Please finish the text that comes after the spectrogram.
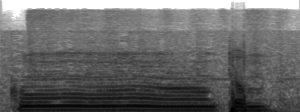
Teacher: Caranya dengungkan dari hidung tapi lidah sudah berada di gusi-gusi gigi seri atas. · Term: ifa aqrab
